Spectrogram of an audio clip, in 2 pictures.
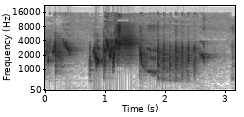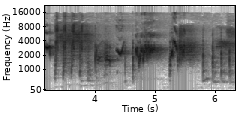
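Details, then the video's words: Pet budgerigar singing to its mirror, a long chattering warble of squawky notes, rapid clicks and rising whistles in bursts between brief pauses. "Budgie sounds | Cookie and his Mirror singing"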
